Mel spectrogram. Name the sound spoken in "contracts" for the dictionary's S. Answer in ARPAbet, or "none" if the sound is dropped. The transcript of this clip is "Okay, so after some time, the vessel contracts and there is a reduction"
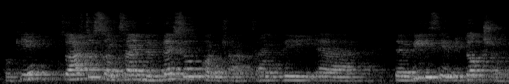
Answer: none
